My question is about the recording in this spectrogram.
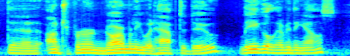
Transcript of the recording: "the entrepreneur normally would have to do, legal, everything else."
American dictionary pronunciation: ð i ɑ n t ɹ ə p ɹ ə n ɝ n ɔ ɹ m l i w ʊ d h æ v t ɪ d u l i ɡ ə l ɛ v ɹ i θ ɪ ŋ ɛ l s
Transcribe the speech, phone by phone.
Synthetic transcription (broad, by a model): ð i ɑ n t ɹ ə p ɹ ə n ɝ n ɔ ɹ m l i w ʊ d h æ f t ɪ d u l i ɡ l ɛ v ɹ i θ ɪ ŋ ɛ l s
